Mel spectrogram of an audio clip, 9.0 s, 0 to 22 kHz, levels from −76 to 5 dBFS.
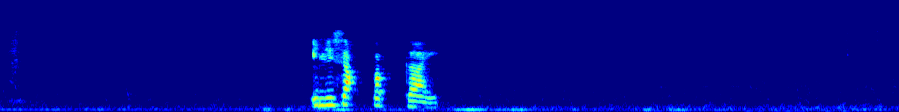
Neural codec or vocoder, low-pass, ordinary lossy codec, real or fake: none; 7.2 kHz; MP3, 64 kbps; real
